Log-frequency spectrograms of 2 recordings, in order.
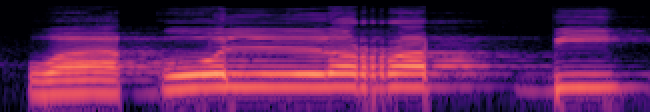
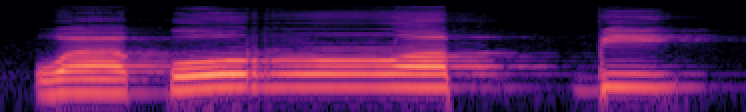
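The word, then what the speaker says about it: وَقُلْ رَبِّ: Salah kalau dibaca wa qul rabbi, nggak boleh. Yang betul itu wa qur rabbi.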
